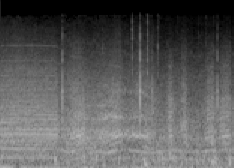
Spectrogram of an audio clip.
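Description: A racing car engine winds down as the car slows near the end.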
